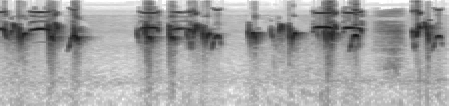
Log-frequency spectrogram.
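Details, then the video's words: Bar-winged prinia repeating short, busy phrases of squeaky chirps and curling high whistles, each phrase under a second, spaced by brief pauses. "the sound of the crystal ciblek bird"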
